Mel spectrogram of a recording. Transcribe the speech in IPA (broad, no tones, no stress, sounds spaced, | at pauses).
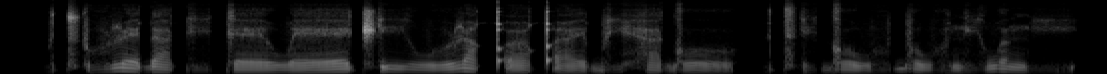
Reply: t͡sʼ ṳ ɭ ɛ ɗ a k i̤ k ɛː w ɛː t͡ʃʼ iː w u ɭ a qʼ u qʼ ɛː b i̤ h a ɡ o | t͡sʼ i̤ ɡ o w ṳ b o w o̤ n i̤ w ʌ ŋ i̤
